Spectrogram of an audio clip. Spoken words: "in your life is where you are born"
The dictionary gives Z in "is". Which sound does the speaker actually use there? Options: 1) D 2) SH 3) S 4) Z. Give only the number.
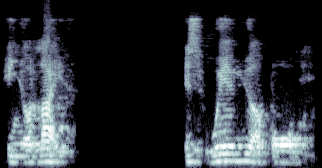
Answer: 3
